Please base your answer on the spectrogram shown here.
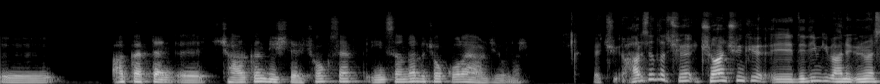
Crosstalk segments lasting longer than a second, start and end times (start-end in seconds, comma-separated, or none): none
